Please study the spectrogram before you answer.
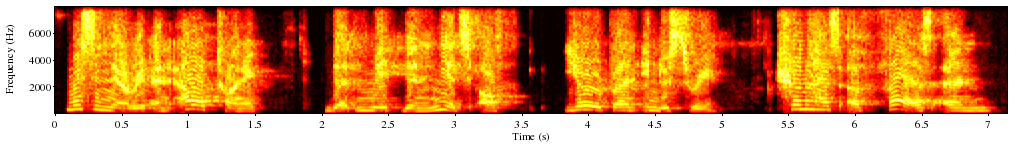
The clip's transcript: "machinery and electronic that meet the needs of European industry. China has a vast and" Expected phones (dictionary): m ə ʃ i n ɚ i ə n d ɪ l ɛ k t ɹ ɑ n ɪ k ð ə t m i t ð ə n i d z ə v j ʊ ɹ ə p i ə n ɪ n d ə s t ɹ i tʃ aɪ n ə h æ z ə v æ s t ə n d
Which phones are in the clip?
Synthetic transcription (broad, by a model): m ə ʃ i n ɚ i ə n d ɪ l ɛ k t ɹ ɑ n ɪ k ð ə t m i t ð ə n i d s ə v j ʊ ɹ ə p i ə n ɪ n d ə s t ɹ i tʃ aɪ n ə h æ s ə f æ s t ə n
